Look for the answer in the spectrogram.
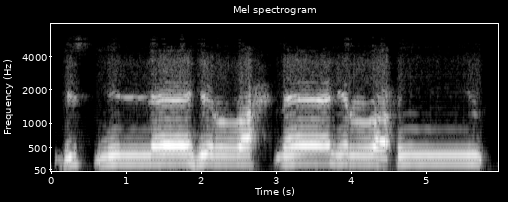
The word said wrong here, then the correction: الرحيم: بالنسبة للرحيم، كلمة الرحيم لم تنطق الحاء فيها كما نطقت في الأولى، فلقد قلت الأولى بالرحمن، وهذا نطق جيد لحرف الحاء، فعليك أن تكرر حاء الرحيم بمثل ما كررت حاء، بمثل ما نطقت حاء الرحمن، فقل على بركة الله الرحمن الرحيم.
